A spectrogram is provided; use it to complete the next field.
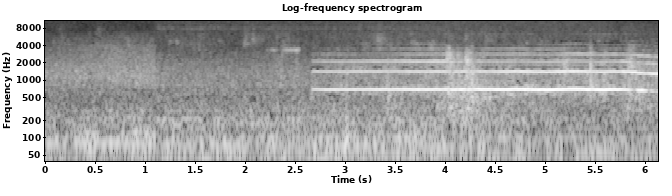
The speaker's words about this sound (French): on entend la sirène de la voiture de police qui arrive dans la rue.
